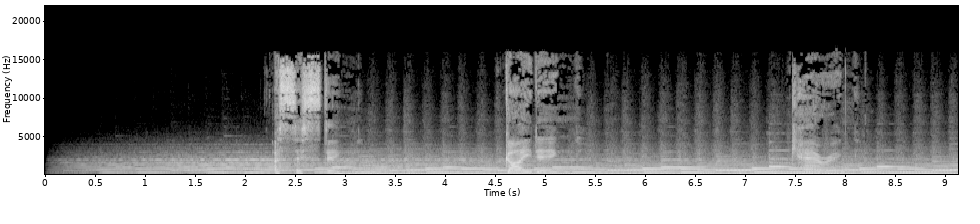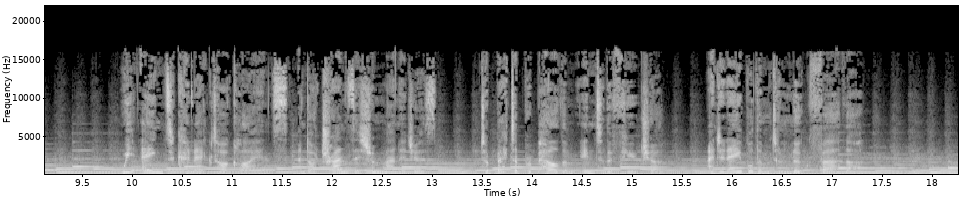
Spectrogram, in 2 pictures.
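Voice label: Corporate Narration (French), female; Valtus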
